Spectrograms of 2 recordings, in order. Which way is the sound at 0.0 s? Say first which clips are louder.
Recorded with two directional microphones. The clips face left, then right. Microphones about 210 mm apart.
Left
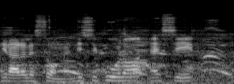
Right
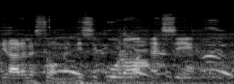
Left 1 dB; 10° left (ahead or behind).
